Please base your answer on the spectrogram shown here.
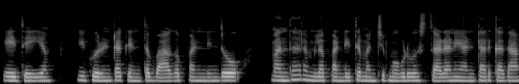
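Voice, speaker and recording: A woman's voice: fairly low pitch, little pitch movement, brisk, a little mellow, natural voice. A cocky teasing young husband, as a woman reads him. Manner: mocking, laughing.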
